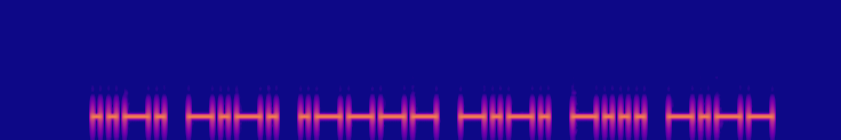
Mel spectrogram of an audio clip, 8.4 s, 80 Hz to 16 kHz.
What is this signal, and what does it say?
Morse code, heard as a keyed tone, about 16 wpm, 700 Hz. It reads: FC1CBY
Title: DXCC-100 Call Signs - 6 Characters - Repeated 2x - 15wpm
